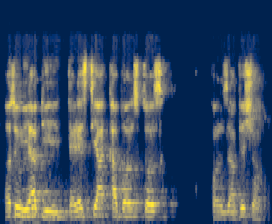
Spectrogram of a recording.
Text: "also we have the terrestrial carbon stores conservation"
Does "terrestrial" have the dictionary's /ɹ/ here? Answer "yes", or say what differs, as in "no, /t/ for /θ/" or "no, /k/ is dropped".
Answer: no, /ɹ/ is dropped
